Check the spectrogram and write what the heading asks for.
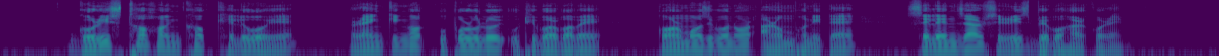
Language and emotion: Assamese, neutral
